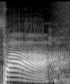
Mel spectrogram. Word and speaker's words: Paar: Alors, le R n'est pas prononcé. Oui, il se transforme en A, prononcé brièvement. Das Paar. Das Paar. Oui, je ne dis pas das Paar, mais das Paar.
